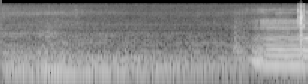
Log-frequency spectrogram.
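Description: My Pal Violet plush toy playing an electronic tune through its small speaker, with a brighter, sharper note starting near the end.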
